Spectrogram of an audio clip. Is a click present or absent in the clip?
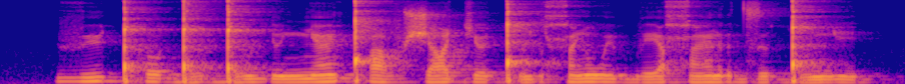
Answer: present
